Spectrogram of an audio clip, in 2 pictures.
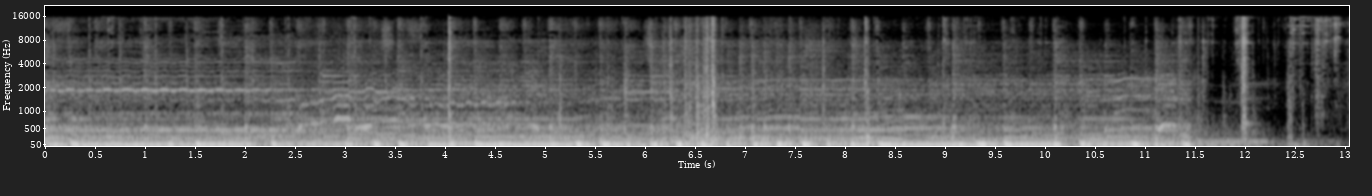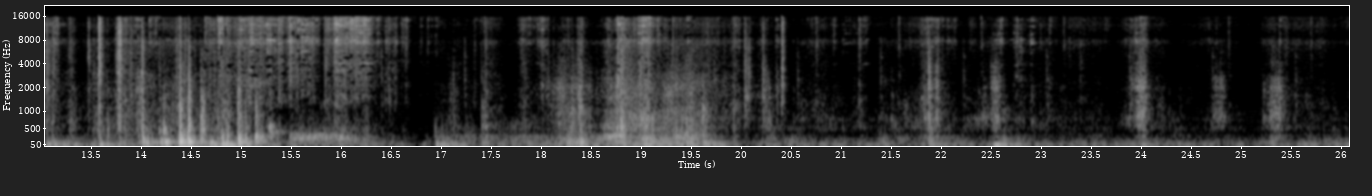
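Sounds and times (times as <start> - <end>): keys jangling: 0.0 - 17.1, 21.2 - 23.2.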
